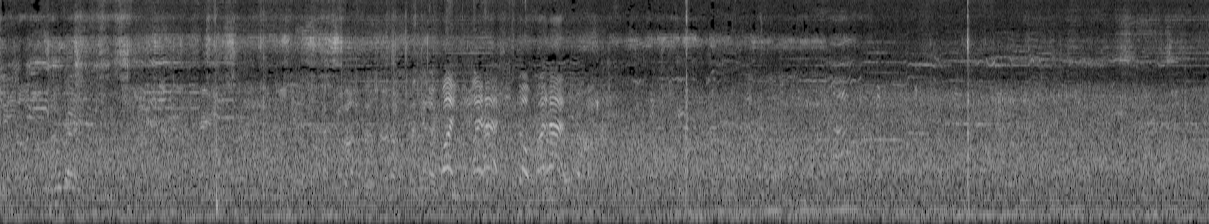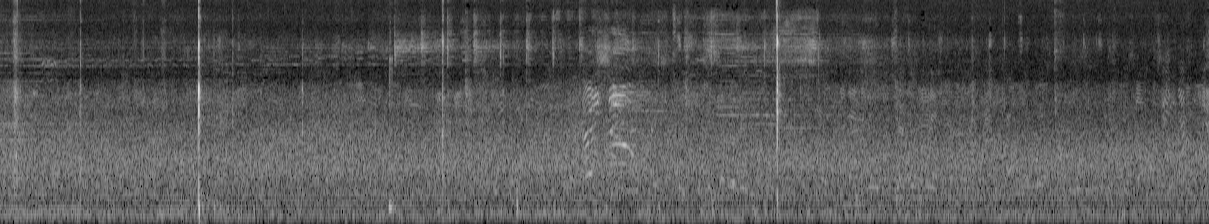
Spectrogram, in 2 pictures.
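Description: Open-air football field ambience: distant chatter of players and coaches, broken by a few sharp smacks, the loudest about two-thirds of the way through.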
